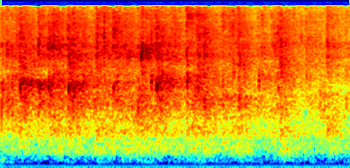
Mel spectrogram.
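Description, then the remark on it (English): An audience at Last Adam Tabernacle applauds its worship team, many hands clapping in a dense, steady wash of sound that holds at an even level for the whole stretch, with no one speaking over it. “Yes, let's give our worship team another big hand clap.”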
